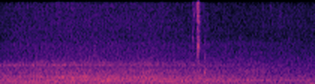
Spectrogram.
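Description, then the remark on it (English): A steady, dense roar of stormy sea surf mixed with wind, continuous and fairly loud with no distinct single crash, and no voices. “They kiss their wives and kids goodbye and leave their poorly lit, poorly heated huts, disappearing into the night, into the storm, into the raging waves.”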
